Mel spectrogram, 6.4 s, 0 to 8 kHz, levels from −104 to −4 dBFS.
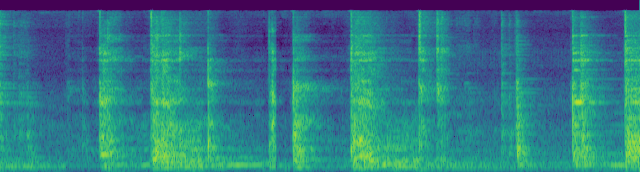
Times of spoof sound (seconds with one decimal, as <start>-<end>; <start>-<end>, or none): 0.7-4.5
